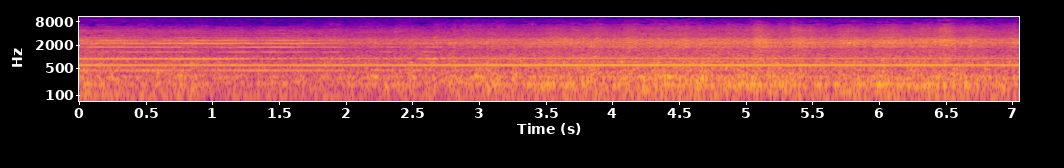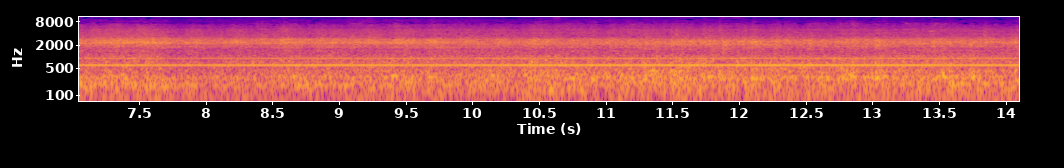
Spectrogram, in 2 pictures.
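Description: Passenger train coaches rolling past on the track with a steady rumble and a few faint clacks over the rail joints. A train horn dies away about two seconds in.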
